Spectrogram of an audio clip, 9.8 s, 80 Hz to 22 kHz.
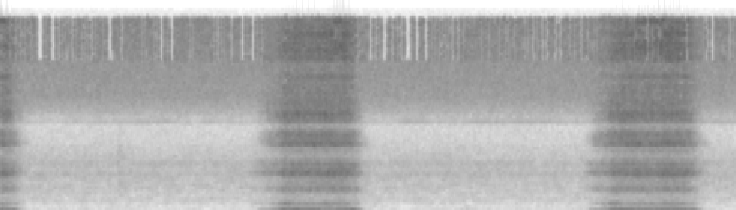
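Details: Adult woman (girlfriend) snoring during sleep, measured with a sound level meter at roughly an extra 10 dB: two low, rumbling in-breath snores, about 14 breaths a minute, with quiet pauses.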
